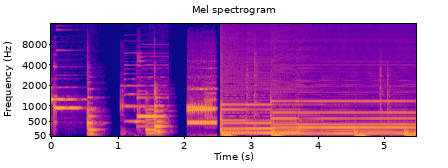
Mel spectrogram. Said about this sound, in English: In fact, removing the start sound meant that the UI sounds became even more important. UI stands for user interface. UI sounds are the notifications you hear as you use your computer.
